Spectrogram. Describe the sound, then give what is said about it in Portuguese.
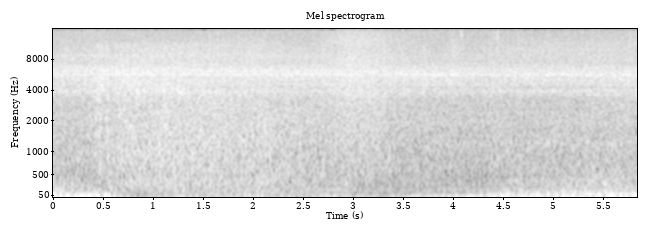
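A continuous wash of ocean waves rolls on steadily, soft, swelling a little toward the end, with no voices over it. “Sentimos a natureza à nossa volta, a força do oceano, a força da terra, do ar e do fogo.”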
